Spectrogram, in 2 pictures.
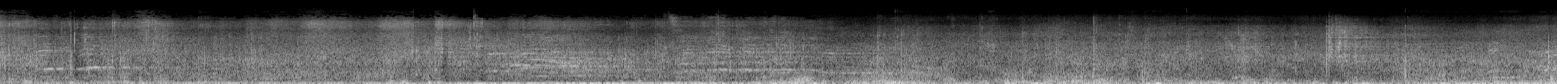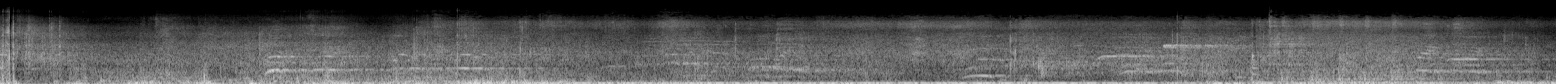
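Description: Wind rushing over a helmet-worn camera's microphone and skate blades carving the ice as a hockey player skates, with distant shouting from other players and a few sharp knocks near the middle.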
